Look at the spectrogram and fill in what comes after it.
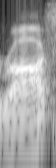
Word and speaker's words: Rak: My name's Dr. Rock, that's spelled R-A-K, pronounced R-O-C-K.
